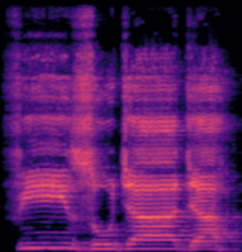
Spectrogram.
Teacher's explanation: इस एक आंख वाली ता को हमने हा में बदल देना है और साकिन अदा करना है। जीम को इस हा साकिन के साथ मिलाएंगे वक़फ़ की सूरत में।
